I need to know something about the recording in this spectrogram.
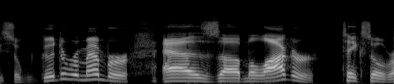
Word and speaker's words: Meleager: So good to remember as Malager takes over. I'm going to call him Meleager. Meleager. Let's call him Meleager the New. Well, they already named him the New, but now I'm pronouncing it Meleager.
